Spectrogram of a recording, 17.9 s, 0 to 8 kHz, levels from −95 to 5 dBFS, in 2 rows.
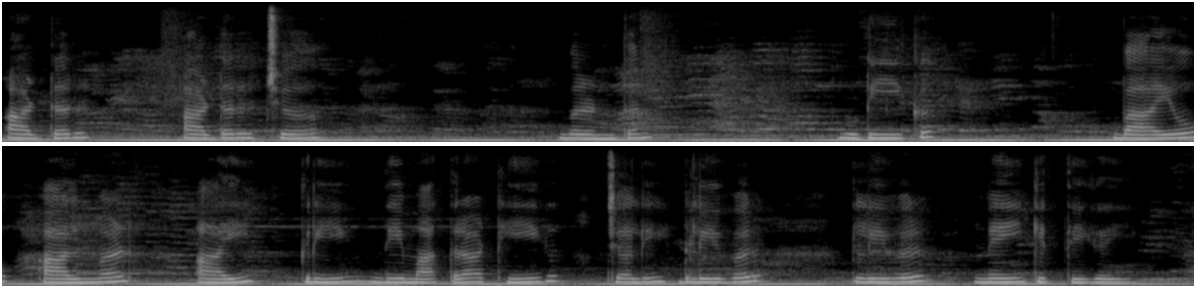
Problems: background sounds at intervals, echo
